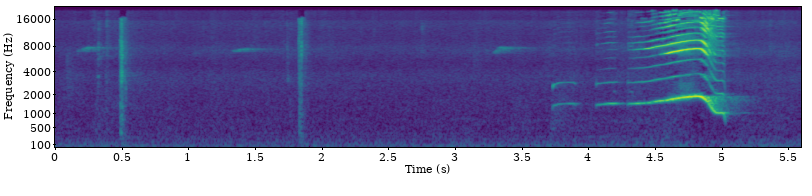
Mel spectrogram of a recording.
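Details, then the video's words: Black-naped oriole lure recording from Aceh, meant to prompt other orioles to sing: two faint clicks in near silence, then a single rich, rising fluty whistle that ends in a quick downward slur. "Kicauan kepodang emas pikat, Super gacor"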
